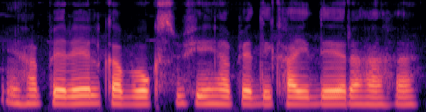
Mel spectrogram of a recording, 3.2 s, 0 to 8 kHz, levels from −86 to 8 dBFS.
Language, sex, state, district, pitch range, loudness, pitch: Hindi, male, Jharkhand, Palamu, 150-155 Hz, -17 LUFS, 150 Hz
